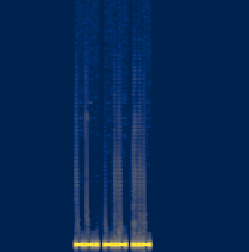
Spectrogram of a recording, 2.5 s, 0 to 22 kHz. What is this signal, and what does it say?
Morse code, heard as a keyed tone, about 52 wpm, 700 Hz. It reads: GKU
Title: USA Call Sign Postfixes - 3 Letters 50wpm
